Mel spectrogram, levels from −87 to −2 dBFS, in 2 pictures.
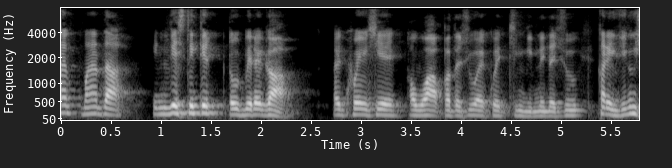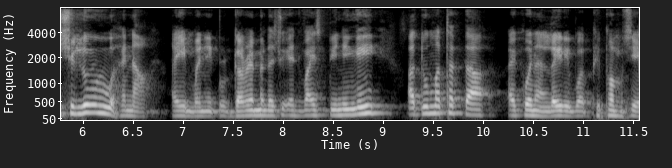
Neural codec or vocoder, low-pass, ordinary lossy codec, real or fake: codec, 16 kHz, 2 kbps, FreqCodec, larger model; none; none; fake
